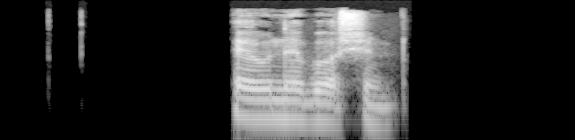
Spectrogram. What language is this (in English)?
Kurdish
